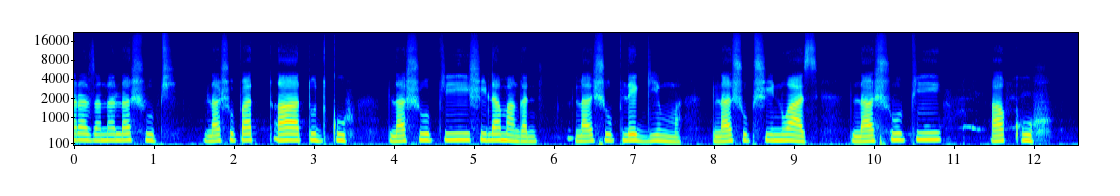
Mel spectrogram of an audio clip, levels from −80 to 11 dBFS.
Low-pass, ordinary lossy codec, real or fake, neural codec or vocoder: none; none; fake; autoencoder, 48 kHz, 32 numbers a frame, DAC-VAE, trained on Japanese speech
